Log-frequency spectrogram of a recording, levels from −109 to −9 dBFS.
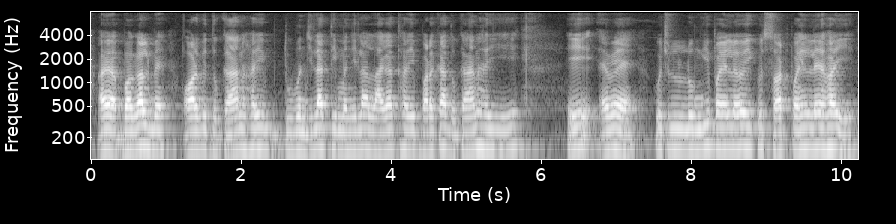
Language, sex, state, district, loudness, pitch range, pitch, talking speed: Bhojpuri, male, Bihar, Sitamarhi, -19 LUFS, 125-135 Hz, 130 Hz, 160 wpm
